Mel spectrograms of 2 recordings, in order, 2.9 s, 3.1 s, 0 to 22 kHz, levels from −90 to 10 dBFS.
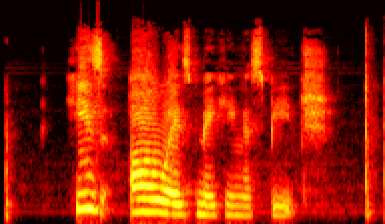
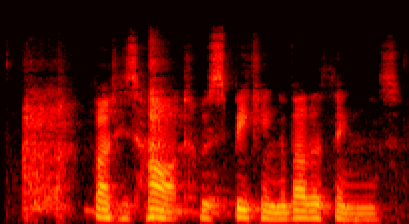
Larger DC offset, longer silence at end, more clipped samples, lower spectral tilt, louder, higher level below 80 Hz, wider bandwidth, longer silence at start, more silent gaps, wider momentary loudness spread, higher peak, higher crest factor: neither; about the same, 0.15 s vs 0.1 s; neither; second, -3 dB/octave vs -5.5 dB/octave; first, -12 LUFS vs -29 LUFS; first, -56 dBFS vs -64 dBFS; first, 15 kHz vs 12.5 kHz; about the same, 0.05 s vs 0.15 s; neither; about the same, 12 LU vs 12 LU; first, 0 dBFS vs -8 dBFS; second, 14 dB vs 20 dB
